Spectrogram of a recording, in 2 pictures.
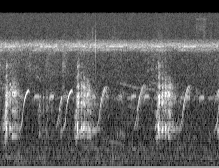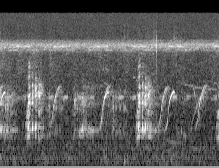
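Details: Toads and frogs croaking in a swamp at sunset, said to be calling for rain: short upward-sweeping twangy notes repeat irregularly, several callers overlapping, over a steady high insect whine and bursts of broadband chatter.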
